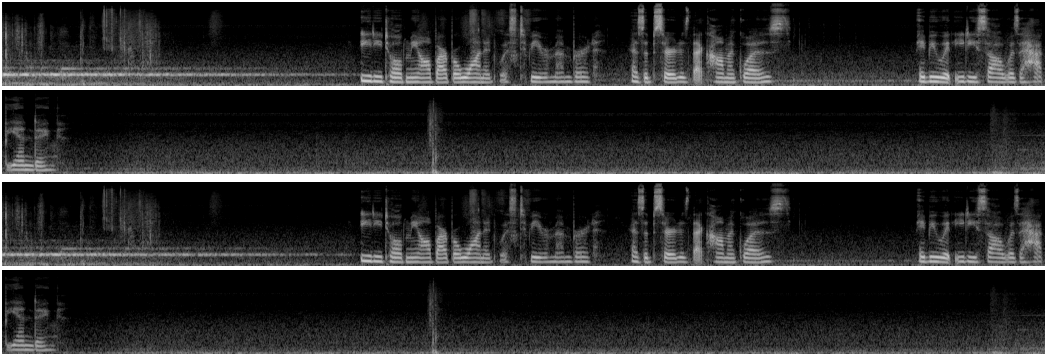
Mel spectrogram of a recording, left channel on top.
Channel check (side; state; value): right; quieter; 3.5 dB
